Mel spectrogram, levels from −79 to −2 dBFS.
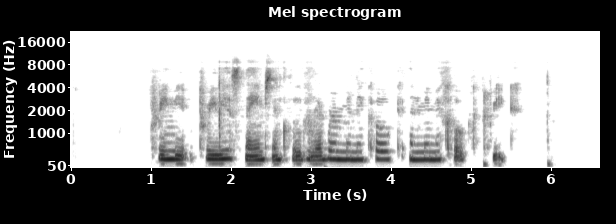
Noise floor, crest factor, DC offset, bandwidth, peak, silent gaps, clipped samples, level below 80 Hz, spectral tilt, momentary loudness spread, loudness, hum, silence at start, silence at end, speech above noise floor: -84 dBFS; 14 dB; under 0.1%; 9.4 kHz; -8 dBFS; none; under 0.1%; -64 dBFS; -5 dB/octave; 13 LU; -21 LUFS; none; 1 s; 0.6 s; 64 dB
